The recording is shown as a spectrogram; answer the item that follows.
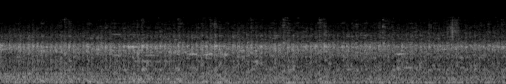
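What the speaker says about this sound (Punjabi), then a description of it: "ਮੋਟਰ ਚੱਲ ਪਈ ਆਪਣੀ" A farm water pump's electric motor, recently repaired after burning out, runs with a steady, loud, continuous hum and rumble that holds even throughout.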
